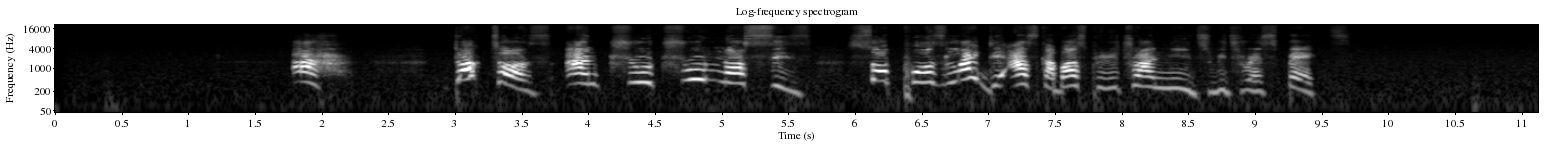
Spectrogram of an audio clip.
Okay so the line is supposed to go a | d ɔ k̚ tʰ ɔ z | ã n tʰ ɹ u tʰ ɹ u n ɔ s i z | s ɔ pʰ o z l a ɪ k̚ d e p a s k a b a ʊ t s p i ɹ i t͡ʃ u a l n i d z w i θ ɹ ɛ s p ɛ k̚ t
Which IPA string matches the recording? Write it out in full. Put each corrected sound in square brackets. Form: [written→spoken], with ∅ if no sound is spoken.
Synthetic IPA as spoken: a | d ɔ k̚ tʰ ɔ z | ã n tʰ ɹ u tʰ ɹ u n ɔ s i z | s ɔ pʰ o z l a ɪ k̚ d e [p→ʔ] a s k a b a ʊ t s p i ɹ i t͡ʃ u a l n i d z w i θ ɹ ɛ s p ɛ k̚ t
